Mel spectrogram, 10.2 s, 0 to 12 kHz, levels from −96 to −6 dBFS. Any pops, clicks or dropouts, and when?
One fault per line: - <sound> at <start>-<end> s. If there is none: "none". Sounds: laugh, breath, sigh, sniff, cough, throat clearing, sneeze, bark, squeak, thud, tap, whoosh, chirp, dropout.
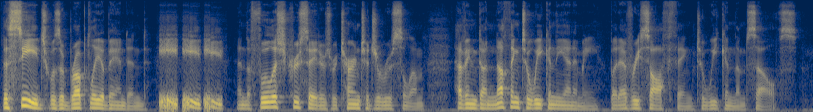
- laugh at 2.0-2.8 s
